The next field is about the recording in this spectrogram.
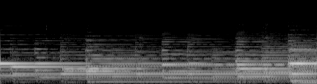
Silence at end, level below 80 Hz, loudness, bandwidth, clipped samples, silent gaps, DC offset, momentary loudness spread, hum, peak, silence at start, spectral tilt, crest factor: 0 s; -54 dBFS; -24 LUFS; 6.6 kHz; under 0.1%; none; under 0.1%; 8 LU; none; -8 dBFS; 0 s; -7.5 dB/octave; 16 dB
